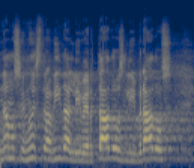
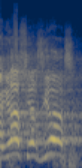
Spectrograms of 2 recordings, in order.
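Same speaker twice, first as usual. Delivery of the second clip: gritando gracias a Dios, más alto y agudo; alabanza emocionada; 7 semitones higher, 5 dB louder, much slower than usual. Retold or imitated. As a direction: revive el salto de alegría en voz alta. (gritando de alegría agradecida)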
